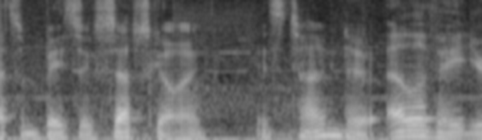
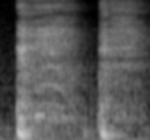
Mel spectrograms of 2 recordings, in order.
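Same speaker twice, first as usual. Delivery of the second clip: spirit coughing; 4 dB quieter than usual. Acted. Spirit chokes on spice.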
